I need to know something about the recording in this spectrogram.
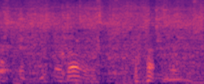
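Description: A steady high-pitched hiss, with faint voices talking in the background.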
